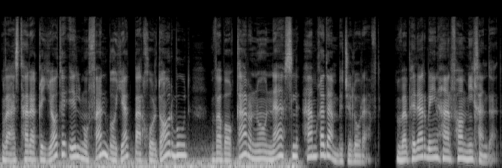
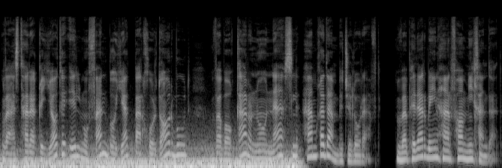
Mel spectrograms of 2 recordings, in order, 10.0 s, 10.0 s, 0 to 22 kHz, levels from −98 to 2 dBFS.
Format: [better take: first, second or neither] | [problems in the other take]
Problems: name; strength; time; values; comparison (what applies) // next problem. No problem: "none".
first | low rumble; loud; until 6 s; 9 dB below the speech; faint in the first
